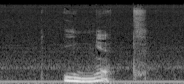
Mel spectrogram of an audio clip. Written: nothing

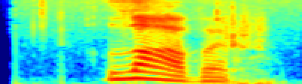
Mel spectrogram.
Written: laurel

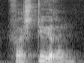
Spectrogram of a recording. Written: schicken

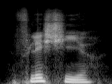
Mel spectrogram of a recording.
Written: fold

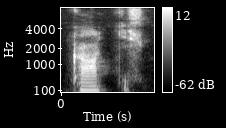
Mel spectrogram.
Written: cat

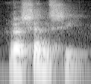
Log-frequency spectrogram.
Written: Kritik

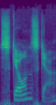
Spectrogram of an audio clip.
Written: Scania

